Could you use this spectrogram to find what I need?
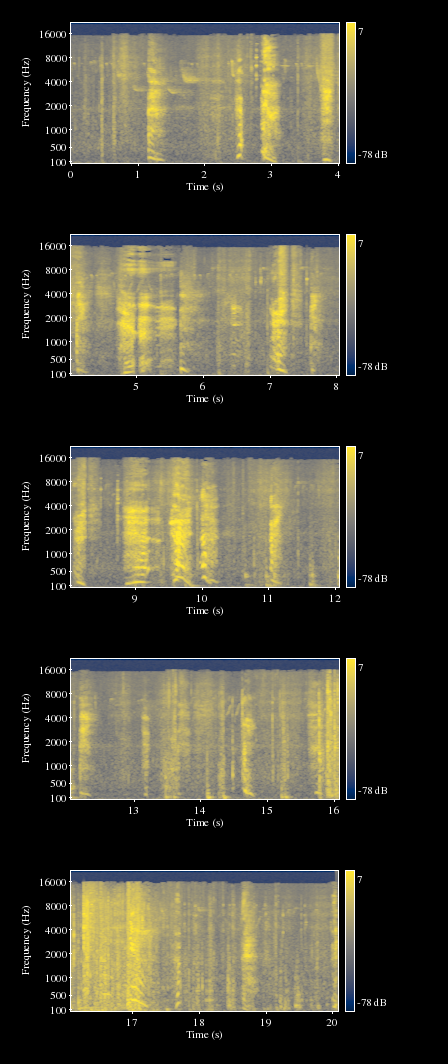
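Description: A man talks with animation.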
